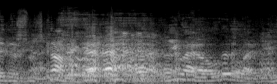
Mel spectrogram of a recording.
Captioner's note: laughter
